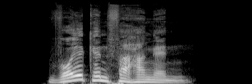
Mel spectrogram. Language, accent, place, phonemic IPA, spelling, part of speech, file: German, Germany, Berlin, /ˈvɔlkn̩fɛɐ̯ˌhaŋən/, wolkenverhangen, adjective, De-wolkenverhangen.ogg
- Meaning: overcast, cloudy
